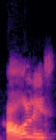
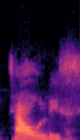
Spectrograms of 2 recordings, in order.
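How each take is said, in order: First: The word is said with English-style vowel sounds. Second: The word is said exactly as it is spelled. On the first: The speaker calls it wrong. "bukan kaulis" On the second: The speaker calls it right. "dibacanya pun sesuai dengan tulisannya"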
